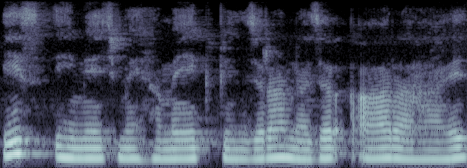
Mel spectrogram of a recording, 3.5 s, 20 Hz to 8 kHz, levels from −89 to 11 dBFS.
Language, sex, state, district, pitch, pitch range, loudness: Hindi, male, Chhattisgarh, Bilaspur, 135 Hz, 130-140 Hz, -17 LUFS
